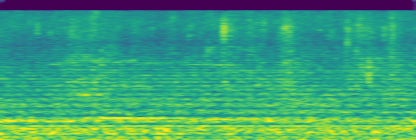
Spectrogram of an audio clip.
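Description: Water in a zoo polar bear pool, heard as a steady low rumble, with a faint steady hum underneath.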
